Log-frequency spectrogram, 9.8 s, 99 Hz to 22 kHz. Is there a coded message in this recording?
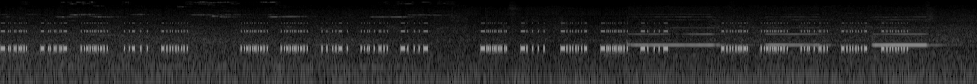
Yes: Hellschreiber (Feld-Hell, 122.5 baud) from 0.0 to 9.1 s, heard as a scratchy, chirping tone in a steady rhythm, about 980 Hz, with street noise. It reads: RAZYC ZZJXW BLDEW GZXOC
